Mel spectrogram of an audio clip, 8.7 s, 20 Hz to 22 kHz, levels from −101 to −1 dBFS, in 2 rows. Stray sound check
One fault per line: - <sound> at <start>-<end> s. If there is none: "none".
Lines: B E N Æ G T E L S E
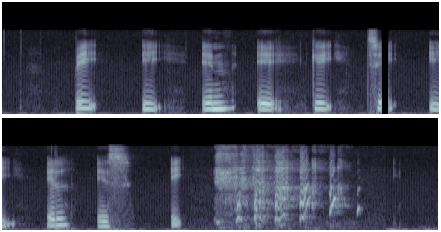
- dropout at 3.8-3.9 s
- laugh at 6.5-8.0 s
